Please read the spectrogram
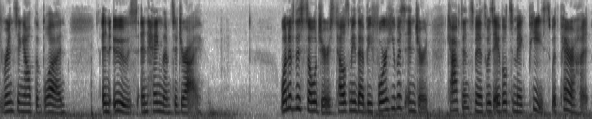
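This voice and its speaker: A woman narrating an audiobook in the first person at a measured, earnest pace. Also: medium pitch. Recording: muffled recording, faint hiss.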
